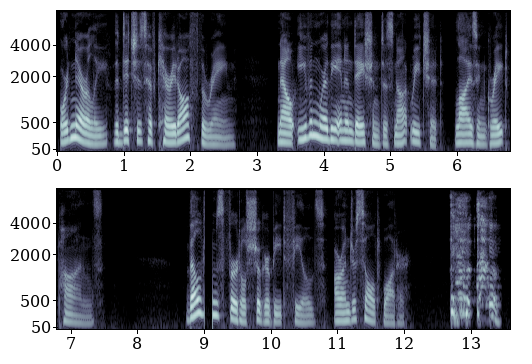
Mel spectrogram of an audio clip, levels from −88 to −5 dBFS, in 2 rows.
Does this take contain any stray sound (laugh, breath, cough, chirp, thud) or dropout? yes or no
yes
